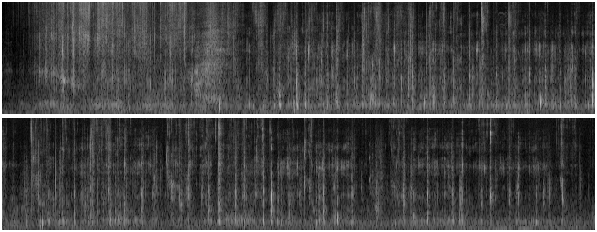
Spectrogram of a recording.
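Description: Close-miked bite into a dried-laver (gim) wrap of saucy noodles and bulgogi: a loud crackling crunch from the crisp seaweed for the first few seconds, then steady wet chewing with many small clicks.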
